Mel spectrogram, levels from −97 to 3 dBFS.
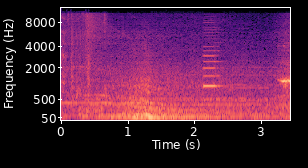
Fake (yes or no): no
